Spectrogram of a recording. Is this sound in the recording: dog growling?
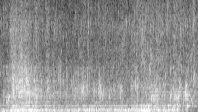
no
